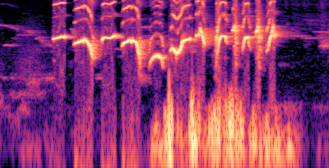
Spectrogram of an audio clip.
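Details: Oriental magpie-robin song played in the evening as a lure to stir other magpie-robins into answering; loud, varied whistled phrases with slurred, dipping and rising notes, later joined by low thumping noise beneath the song.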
